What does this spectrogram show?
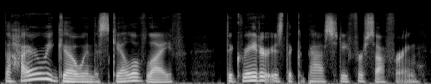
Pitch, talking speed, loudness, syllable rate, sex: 150 Hz, 225 wpm, -18 LUFS, 6.4 syllables/s, male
